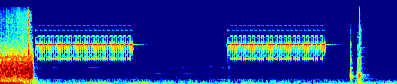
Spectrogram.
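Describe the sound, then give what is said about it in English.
A telephone next to a bed rings twice in a steady electronic trill, each ring lasting over a second with a pause between, loud, ending with a brief click or clatter. “The phone next to his bed is his other lifeline.”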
